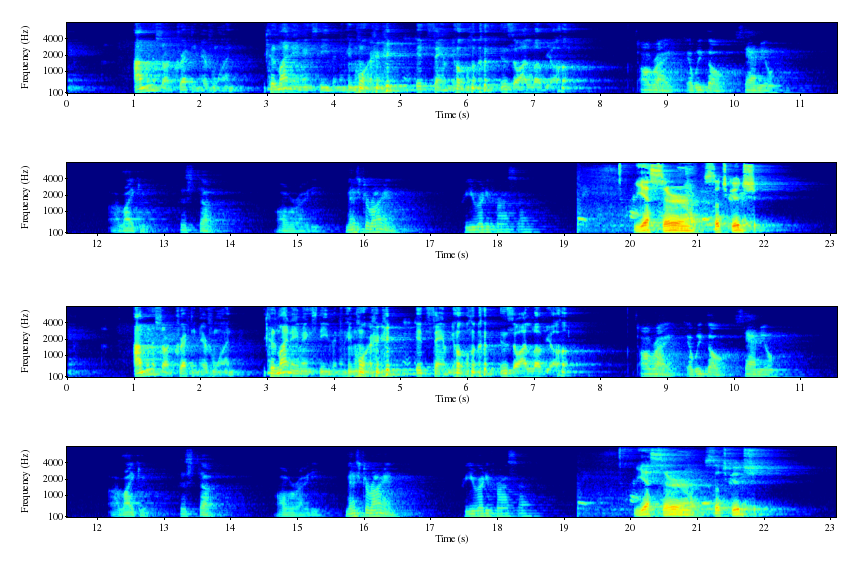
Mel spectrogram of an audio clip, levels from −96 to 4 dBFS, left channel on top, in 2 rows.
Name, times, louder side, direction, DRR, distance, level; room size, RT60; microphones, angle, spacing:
voice 1, 1.0-2.5 2.9-7.5, right 4 dB, 65° right, 11 dB, 0.7 m, -36 dB
voice 2, 8.5-9.9 10.2-10.7 12.2-12.8 13.2-13.8 14.7-15.4 15.7-16.5 17.5-18.5, right 1 dB, 15° right, 10 dB, 0.5 m, -44 dB
voice 3, 20.0-21.9, left 7 dB, 80° left, 16 dB, 0.4 m, -25 dB
12.0 x 7.3 x 9.7 m, 1.4 s
head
